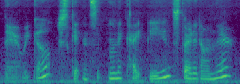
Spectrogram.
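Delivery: soft unvoiced whisper. Real, not acted. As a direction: whisper it like ASMR. Whispering while threading beads.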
